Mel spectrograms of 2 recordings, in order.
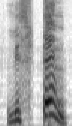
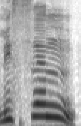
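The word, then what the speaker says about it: listen: लिस्टेन नहीं टी को काट दीजिए। अभी तो सिखाया कि टी एन दिखे तो टी को काट दो। मन ही मन सोचो वहां पे है ही नहीं। मन ही मन क्या सोचो? है ही नहीं। अब पढ़िए। एल आई एस टी एन लिसन।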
